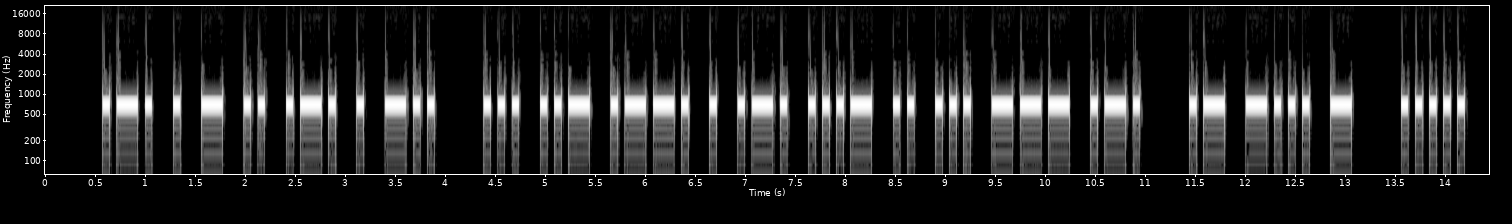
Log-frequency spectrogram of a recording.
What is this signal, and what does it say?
Morse code, heard as a keyed tone, about 17 wpm, 700 Hz. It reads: RETIRED SUPERVISOR ABT 5
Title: Practice QSO - Exchange 3 - More Info - 17wpm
